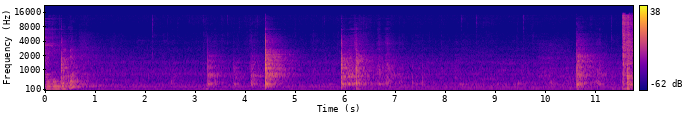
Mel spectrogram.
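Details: Circumcision of an adult male patient to prevent phimosis: sharp metallic clicks and clinks of a surgical clamp being handled and closed on the foreskin at the 3 o'clock position, over quiet room hum.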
